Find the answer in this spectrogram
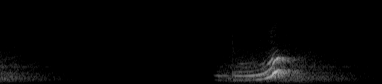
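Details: A pet rose-ringed parakeet (green ringneck) talking gives one short, voice-like phrase that rises then falls, after a faint murmur and a brief silence.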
